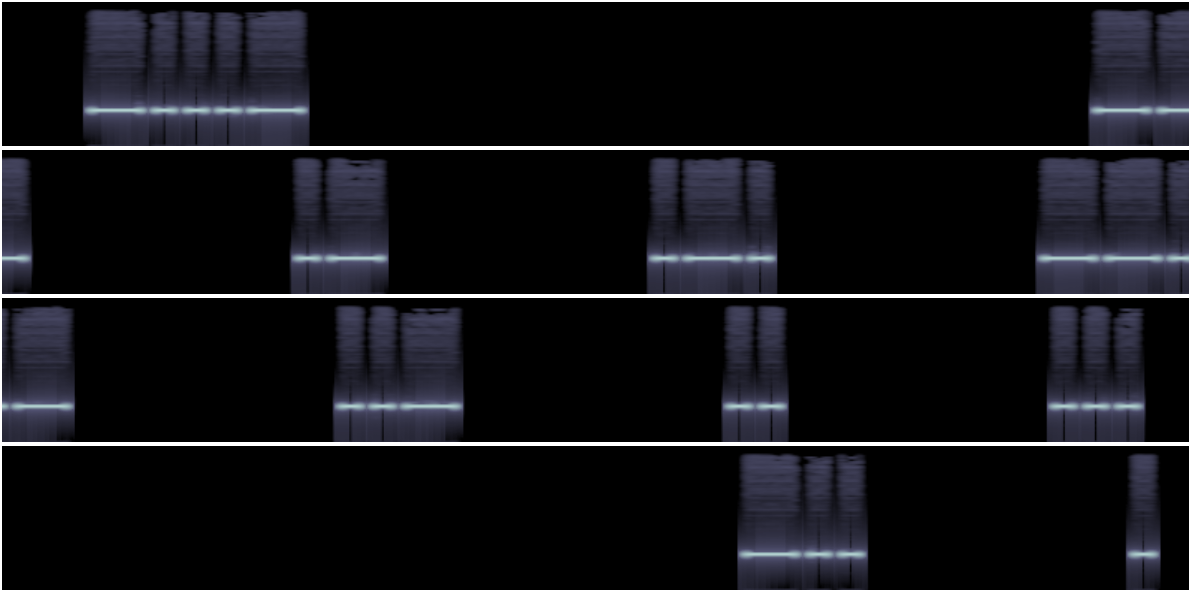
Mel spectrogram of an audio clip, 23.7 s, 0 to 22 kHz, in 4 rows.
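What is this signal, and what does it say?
Morse code, heard as a keyed tone, about 15 wpm, spaced as for 5 wpm, 1000 Hz. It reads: <BT> MARQUIS DE
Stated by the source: 5 wpm Morse code practice recording.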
